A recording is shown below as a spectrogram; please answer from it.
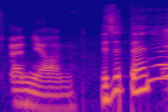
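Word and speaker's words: Begnion: Are you sure it's not pronounced Benyon? It's Chris said it's like Bagnion. I thought. No, it's Benyon.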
